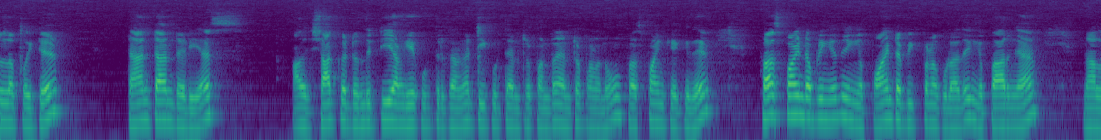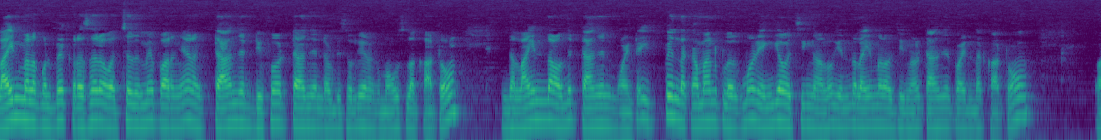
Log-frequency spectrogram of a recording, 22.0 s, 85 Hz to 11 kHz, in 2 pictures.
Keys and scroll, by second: 2.5 t, 4.5 space.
